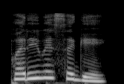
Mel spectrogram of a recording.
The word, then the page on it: ಪರಿವೆಸಗೆಯ್: Kannada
